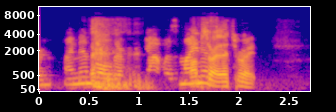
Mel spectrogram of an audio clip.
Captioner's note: chuckles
